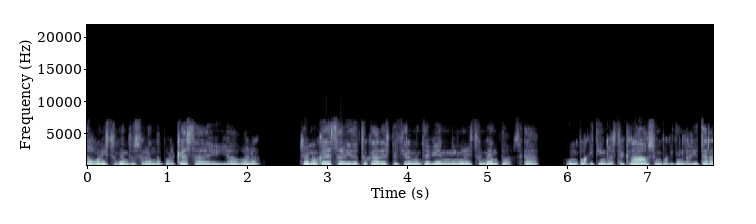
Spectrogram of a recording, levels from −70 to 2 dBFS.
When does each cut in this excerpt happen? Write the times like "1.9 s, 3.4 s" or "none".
none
